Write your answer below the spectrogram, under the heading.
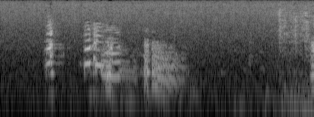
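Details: Coscoroba Swan honking: a short note, then two gruff, rich, down-slurred honks in quick succession, a pause, and a final rising honk at the end over a faint low background hum.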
